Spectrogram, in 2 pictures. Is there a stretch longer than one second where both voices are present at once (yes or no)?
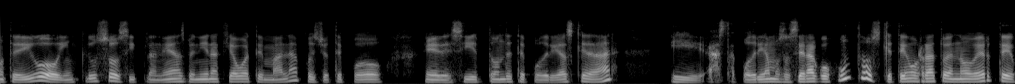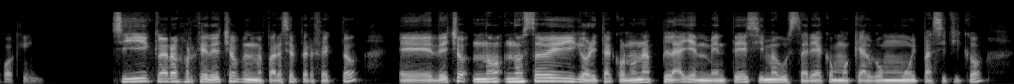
no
